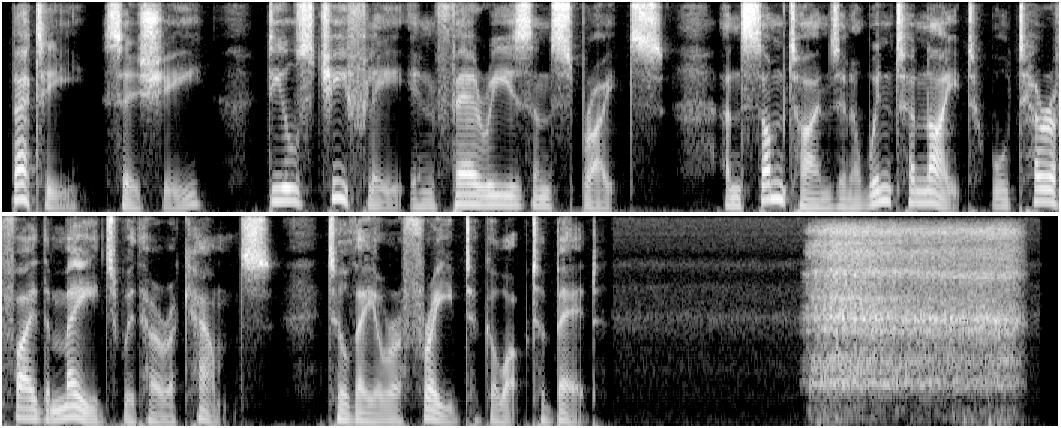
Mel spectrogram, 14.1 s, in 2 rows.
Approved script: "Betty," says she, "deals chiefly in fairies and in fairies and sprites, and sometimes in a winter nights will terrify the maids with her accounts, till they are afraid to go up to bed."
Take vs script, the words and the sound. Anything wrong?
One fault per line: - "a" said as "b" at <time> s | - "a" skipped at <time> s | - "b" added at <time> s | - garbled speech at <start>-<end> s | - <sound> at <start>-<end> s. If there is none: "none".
- "in fairies and" skipped at 3.7 s
- "nights" said as "night" at 6.1 s
- sigh at 12.4-13.9 s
